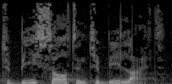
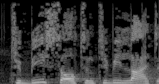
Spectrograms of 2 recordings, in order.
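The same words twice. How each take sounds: First: Softer, dropping away, a question to oneself; a hushed question put to the listeners; quiet reflection. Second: A rallying call to the congregation; emphatic preaching. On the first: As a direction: let it sink in gently. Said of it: "reflective repeat of phrase". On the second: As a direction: proclaim it to the church. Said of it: "preaching the call to mission". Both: Acted.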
